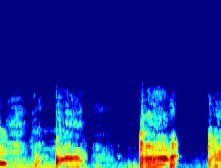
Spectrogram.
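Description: A man coughing twice, loud, with his voice in the coughs, over the faint low hum of a moving car's cabin.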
